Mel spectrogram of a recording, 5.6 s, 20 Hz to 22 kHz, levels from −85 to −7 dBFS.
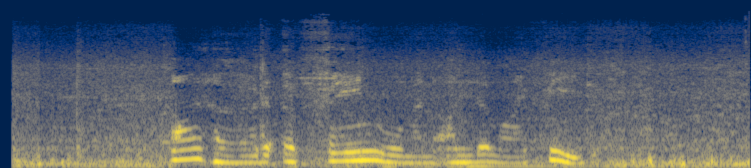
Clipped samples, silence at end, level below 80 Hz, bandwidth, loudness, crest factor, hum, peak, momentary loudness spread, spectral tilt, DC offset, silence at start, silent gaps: under 0.1%; 0 s; -36 dBFS; 10.5 kHz; -18 LUFS; 16 dB; none; -2 dBFS; 14 LU; -8.5 dB/octave; under 0.1%; 0.1 s; none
